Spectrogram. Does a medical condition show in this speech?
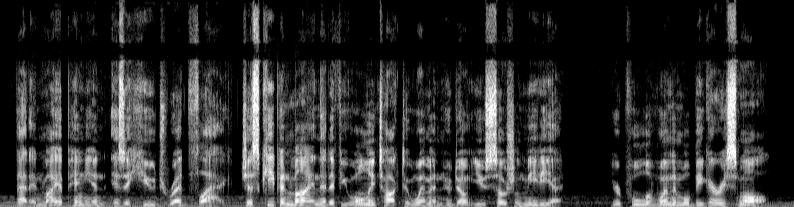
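No.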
